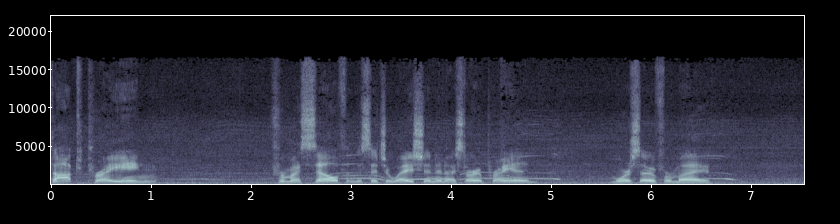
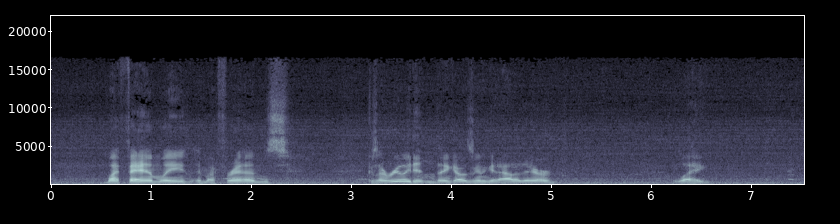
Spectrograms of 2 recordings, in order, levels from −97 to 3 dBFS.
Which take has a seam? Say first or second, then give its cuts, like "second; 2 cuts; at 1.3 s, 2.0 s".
first; 1 cut; at 2.2 s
